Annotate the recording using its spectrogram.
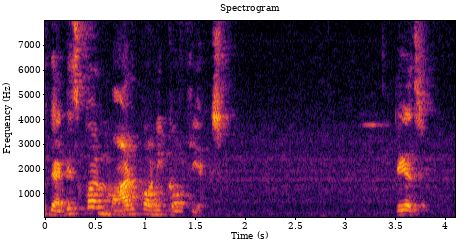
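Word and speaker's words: Markovnikov: হ্যাঁ, মার্কিনফ আলাদা, এটা মার্কনিকফ। মার্কিনফ তো কিছু নেই, জানি না কেমিস্ট্রিতে। মার্কিনফ কি আছে স্পেলিংটা? হ্যাঁ ওইটাই তো, তুমি যা স্পেলিং প্রোনাউন্সিয়েশন ভুল করছো। ওইটাই ওইটাই ওইটাই ওইটাই ওইটাই ওইটাই তুমি স্পেলিংটা তুমি প্রনাউন্সিয়েশন ভুল করছো, এটা মার্কনিকফই বলে।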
